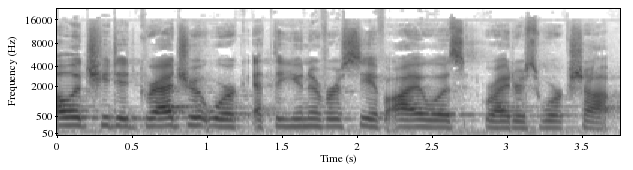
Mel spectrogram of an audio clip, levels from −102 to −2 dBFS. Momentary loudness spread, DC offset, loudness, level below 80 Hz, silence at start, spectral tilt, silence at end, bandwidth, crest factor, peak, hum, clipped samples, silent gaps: 8 LU; under 0.1%; -30 LUFS; -72 dBFS; 0 s; -1.5 dB/octave; 0 s; over 20 kHz; 22 dB; -8 dBFS; none; under 0.1%; none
